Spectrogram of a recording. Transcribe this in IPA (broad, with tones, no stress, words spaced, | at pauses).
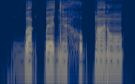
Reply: ɡ͡ba˧k͡pɛ˧dɛ̃˧ho˧ k͡pã˦ɾɔ̃˦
